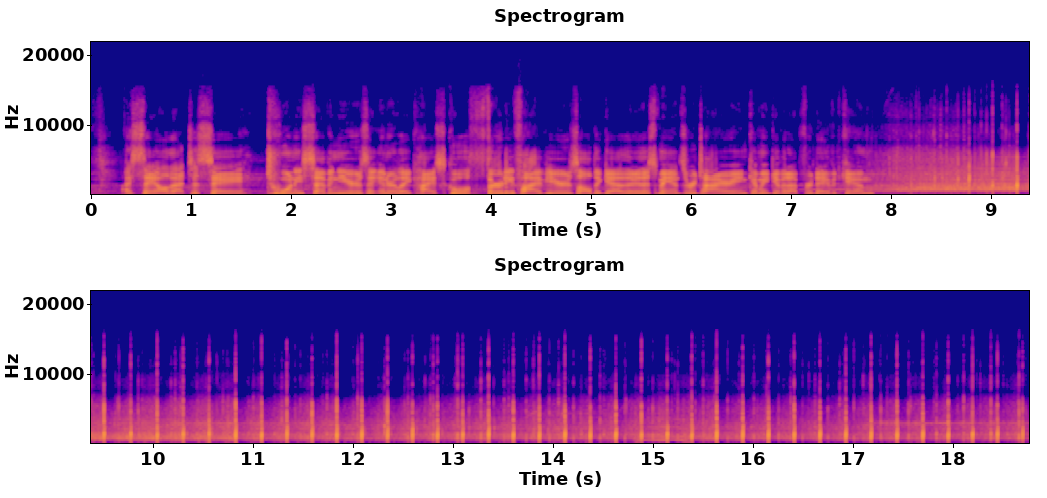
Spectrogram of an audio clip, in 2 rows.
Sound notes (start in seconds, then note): 7.8 applause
